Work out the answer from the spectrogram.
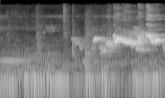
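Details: Wild straw-headed bulbul in a rapid 'ropel' style song: after low rumbling background, a loud, rich, fluid warbled phrase bursts out in the second half, rising and tumbling through mid-high notes.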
